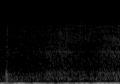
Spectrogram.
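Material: Nothing is struck.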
